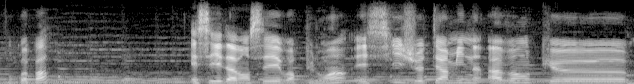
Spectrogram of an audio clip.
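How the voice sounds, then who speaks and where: Brief: gamer host, chatty and rambling, slightly high voice, lo-fi mic over music. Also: male voice, slow pace. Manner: chatty, rambling, filler-heavy. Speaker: let's play host. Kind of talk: casual gameplay commentary. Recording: dull lo-fi voice over game music.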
